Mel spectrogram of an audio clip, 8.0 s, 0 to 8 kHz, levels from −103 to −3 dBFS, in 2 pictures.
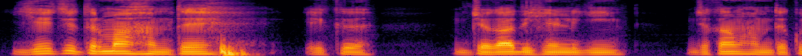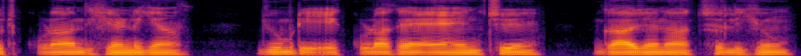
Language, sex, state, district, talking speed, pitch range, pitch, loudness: Hindi, male, Uttarakhand, Uttarkashi, 180 wpm, 105-115 Hz, 110 Hz, -21 LUFS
